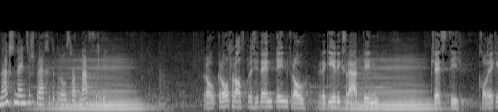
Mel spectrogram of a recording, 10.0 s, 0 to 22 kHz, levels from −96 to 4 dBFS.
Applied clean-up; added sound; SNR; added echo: none; Bowed string instrument; 1 dB; none.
